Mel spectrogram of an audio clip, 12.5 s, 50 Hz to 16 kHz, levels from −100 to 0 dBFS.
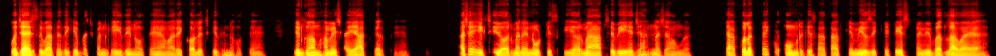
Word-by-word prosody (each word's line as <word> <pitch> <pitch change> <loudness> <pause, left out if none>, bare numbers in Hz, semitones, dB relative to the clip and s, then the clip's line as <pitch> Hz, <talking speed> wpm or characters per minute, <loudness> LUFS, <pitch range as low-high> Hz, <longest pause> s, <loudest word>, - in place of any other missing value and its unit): वो 125 - +7
ज़ाहिर-सी 130 +3 +9
बात 120 -1 +2
है, 120 - -3
देखिए 105 0 -3
बचपन 95 -1 -8
के 90 - -8
ही 95 0 -1
दिन 90 -1 -3
होते 90 +1 -8
हैं, 90 -1 -3
हमारे 90 0 -4
कॉलेज 95 0 -3
के 95 - -5
दिन 140 +9 -8
होते 95 -4 -14
हैं, 95 0 -12 0.4
जिनको 120 +5 +4
हम 145 -3 +4
हमेशा 100 +3 0
याद 95 -1 +2
करते 90 +3 -10
हैं। 100 +1 -21 0.7
अच्छा, 175 - +4
एक 145 -3 +3
चीज़ 135 -3 +3
और 130 0 +2
मैंने 130 0 +1
नोटिस 115 +2 -2
की 100 - -9
है 110 - -1
और 120 - -1
मैं 125 -1 +3
आपसे 115 +3 0
भी 125 0 +1
ये 120 - 0
जानना 140 -4 -4
चाहूँगा। 95 +1 -10
क्या 135 +4 -6
आपको 135 +4 +4
लगता 145 +4 +3
है 170 - -3
कि - - -8
उम्र 130 +1 0
के 135 0 -5
साथ 125 -3 -8
आपके 115 +2 -5
म्यूज़िक 110 -1 +1
के 125 - -5
टेस्ट 105 -2 -2
में 110 +1 -2
भी 115 - +2
बदलाव 100 +2 +2
आया 100 -3 -1
है? 85 - -12
110 Hz, 265 wpm, -27 LUFS, 95-130 Hz, 0.7 s, ज़ाहिर-सी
